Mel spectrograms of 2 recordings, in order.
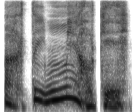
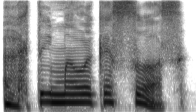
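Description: First: High, slow furious cry; enraged outburst. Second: High, slow seething hiss; hissed insult. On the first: Acted. Dudley turns on Rick in fury, high and slow. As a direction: snarl it slowly. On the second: A narrator's reading. Dudley hisses at young Rick for calling the guard, high and slow. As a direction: spit the insult slowly. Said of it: "прошипел Дадли".

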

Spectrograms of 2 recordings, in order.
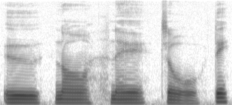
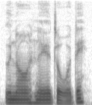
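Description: First: U no ne zo te drawn out slowly. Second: Said in the usual way. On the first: Shown as a demonstration. Teacher slowly saying the whole word. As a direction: stretch U no ne zo te out. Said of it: "Sounds like this". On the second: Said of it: "pronounce these one more time".

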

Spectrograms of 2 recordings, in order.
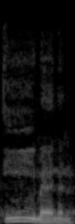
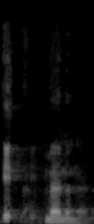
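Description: First: "إيمانًا" with a stretched opening ee; smooth long i into manan in "إيمانًا"; long i replacing hamza. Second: Slow "إئمانًا", split by a glottal stop; short i, clear pause on the catch, then manan in "إئمانًا"; original sounded hamza. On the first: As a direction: hold the ee in "إيمانًا", no glottal stop. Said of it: "خلاص، تبقى". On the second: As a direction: break "إئمانًا" after the first hamza. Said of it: "أصلها إيه؟". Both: Shown as a demonstration.

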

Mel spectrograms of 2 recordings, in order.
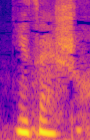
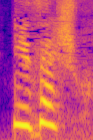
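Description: First: Higher-pitched, held-back threat; first warning, tightly contained; tense warning. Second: High-pitched desperate threat; sharp, high outburst of defiance; escalated warning. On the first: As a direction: warn through rising anger. Girl threatens her mother, first warning. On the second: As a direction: throw the warning out, pitch leaping up. Girl repeats threat, escalating. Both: A narrator's reading.

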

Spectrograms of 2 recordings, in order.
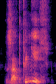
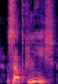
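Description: First: Angry shout. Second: Loud, higher furious yell. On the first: Enraged man silencing her. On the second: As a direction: roar at her to shut up. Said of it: "заорал он". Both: A narrator's reading.

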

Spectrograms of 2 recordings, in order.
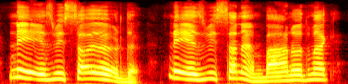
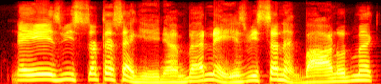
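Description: First: Very high, loud teasing call; mocking shout. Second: High, loud taunting call; devil king shouting. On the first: Poor man mockingly calls after the fleeing devil, high and loud. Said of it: "eleget kiabálta". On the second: Devil king calls after the fleeing poor man, loud and taunting. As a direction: yell after him to lure him back. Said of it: "kiabál utána az ördögök királya". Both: A narrator's reading.

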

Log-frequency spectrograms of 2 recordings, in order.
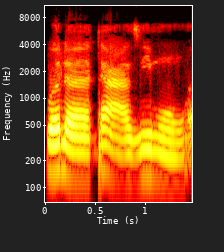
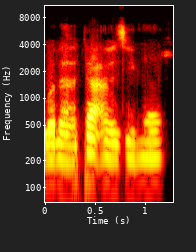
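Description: First: Slow ولا تعزموا with a still, flowing عين; careful recited ولا تعزموا, smooth عين; unbounced ayn. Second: ولا تعزموا with an echo after the عين; faulty ولا تعزموا, عين bounced; wrongly bounced ayn. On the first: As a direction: hold the عين in تعزموا without a bounce. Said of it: "العين الساكنة لا نقلقلها". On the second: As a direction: add a tiny vowel after عين in تعزموا. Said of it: "لا نقول". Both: Shown as a demonstration.

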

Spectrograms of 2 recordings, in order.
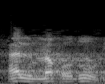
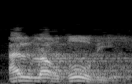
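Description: First: المقضوب with ق where غ belongs; faulty reading of المغضوب as المقضوب; mispronounced غ. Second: Said in the usual way. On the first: Shown as a demonstration. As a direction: say المقضوب, a q stop replacing gh. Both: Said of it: "تقرأ لحنا".

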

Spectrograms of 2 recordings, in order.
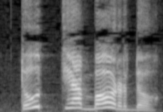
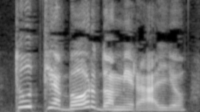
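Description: First: Loud, high, abrupt order; curt admiral's shout; brusque command. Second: Spirited, emphatic echo of a command; forceful reply. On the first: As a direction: order everyone aboard sharply. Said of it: "comandò bruscamente". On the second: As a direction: call the order straight back with force. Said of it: "ella rispose con forza". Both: A narrator's reading.

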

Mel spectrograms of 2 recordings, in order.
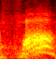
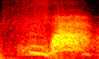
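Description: First: High loud whip-crack sound. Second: High sharp whip-crack sound. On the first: The Roman whipping again, a loud crack. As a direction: snap the whip. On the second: The Roman whipping the mariquita, a sharp crack. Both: Retold or imitated.

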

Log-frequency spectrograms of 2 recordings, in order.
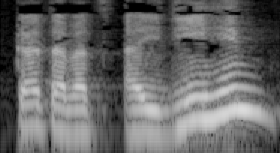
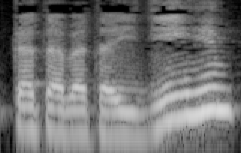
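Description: First: Said in the usual way. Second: كتبت أيديهم linked as "katabataydihim"; hamza dropped. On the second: Shown as a demonstration. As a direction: drop the hamza of أيديهم, give its vowel to the ت. (كتبت أيديهم بنقل حركة الهمزة) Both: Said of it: "قرأ ورش بالنقل".

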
